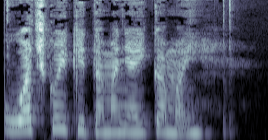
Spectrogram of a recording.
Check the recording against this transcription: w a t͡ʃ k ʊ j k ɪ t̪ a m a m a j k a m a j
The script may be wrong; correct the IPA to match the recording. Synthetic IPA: w a t͡ʃ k ʊ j k ɪ t̪ a m a ɲ a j k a m a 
